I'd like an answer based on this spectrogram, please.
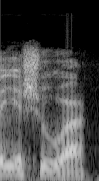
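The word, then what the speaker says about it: ישוע: notamos lo siguiente, que en la palabra Yeshua, cuando se trata de transliteración fonética, encontramos que la IOC está con una media vocal, una E minúscula en nuestro idioma.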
